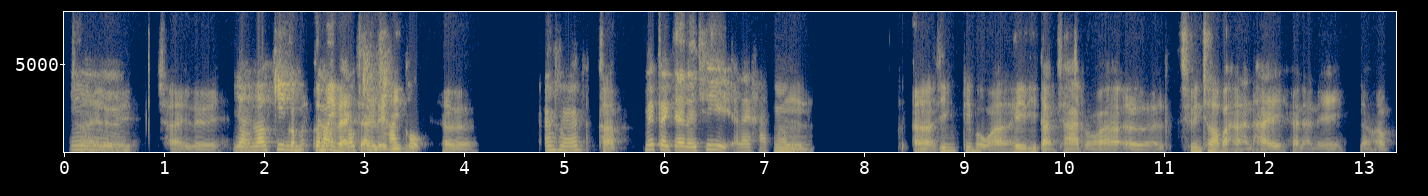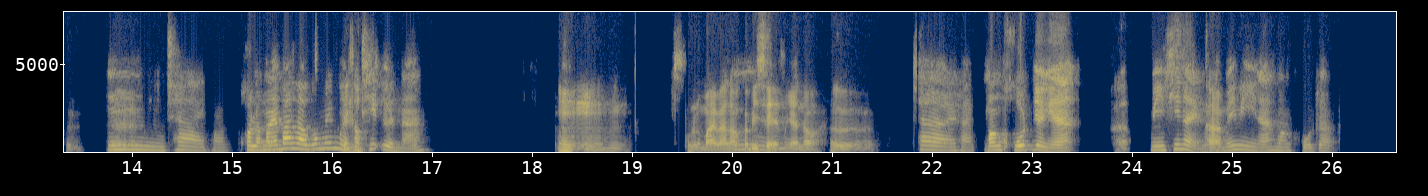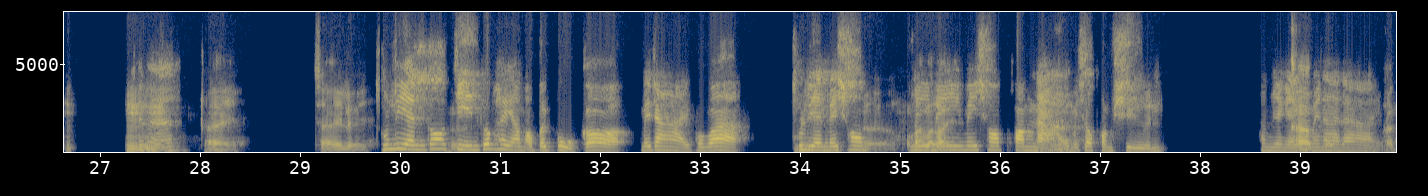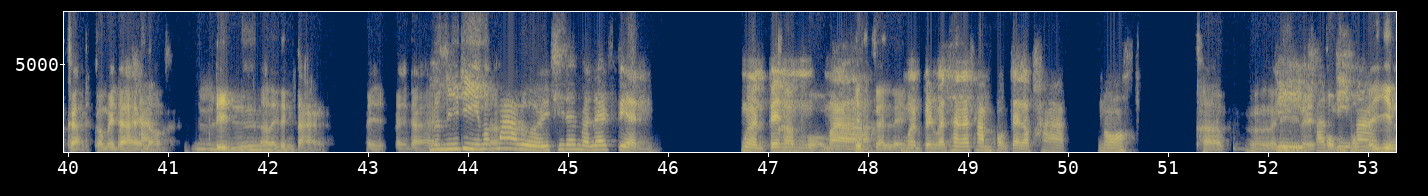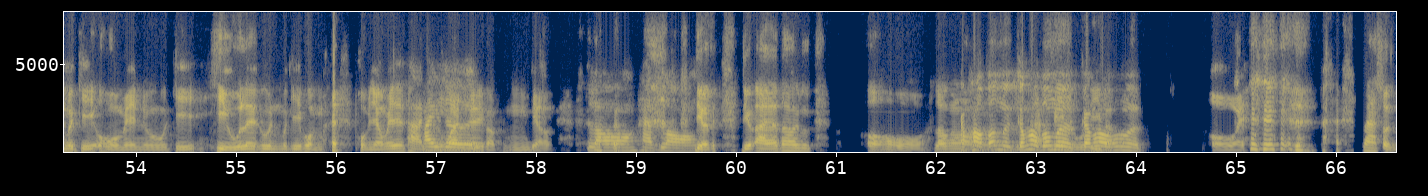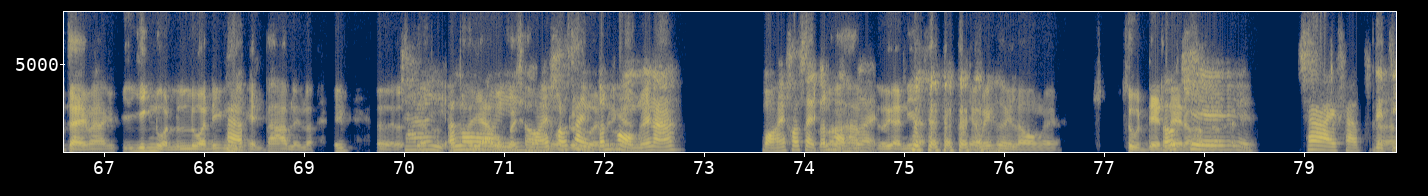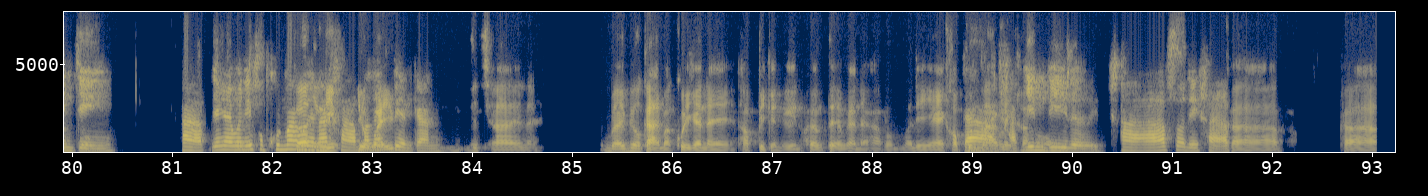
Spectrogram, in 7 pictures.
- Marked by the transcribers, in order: tapping; other background noise; chuckle; chuckle; chuckle; chuckle; chuckle; in English: "Topic"
- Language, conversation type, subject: Thai, unstructured, อาหารแบบไหนที่ทำให้คุณรู้สึกอบอุ่นใจ?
